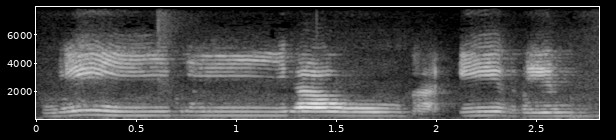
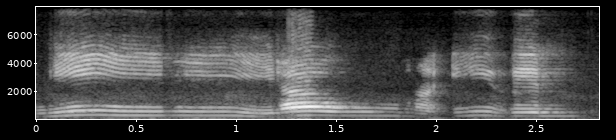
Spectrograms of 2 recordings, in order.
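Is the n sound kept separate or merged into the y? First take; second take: merged; merged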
